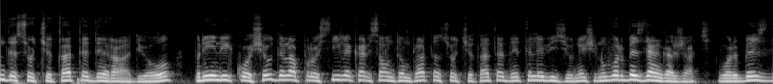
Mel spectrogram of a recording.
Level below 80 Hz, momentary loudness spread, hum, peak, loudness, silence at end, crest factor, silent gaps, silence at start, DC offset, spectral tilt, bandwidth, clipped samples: -46 dBFS; 7 LU; none; 0 dBFS; -16 LUFS; 0 s; 14 dB; none; 0 s; under 0.1%; -9 dB/octave; 8 kHz; under 0.1%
